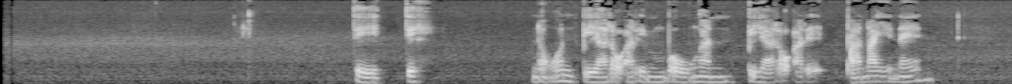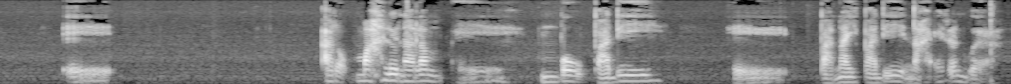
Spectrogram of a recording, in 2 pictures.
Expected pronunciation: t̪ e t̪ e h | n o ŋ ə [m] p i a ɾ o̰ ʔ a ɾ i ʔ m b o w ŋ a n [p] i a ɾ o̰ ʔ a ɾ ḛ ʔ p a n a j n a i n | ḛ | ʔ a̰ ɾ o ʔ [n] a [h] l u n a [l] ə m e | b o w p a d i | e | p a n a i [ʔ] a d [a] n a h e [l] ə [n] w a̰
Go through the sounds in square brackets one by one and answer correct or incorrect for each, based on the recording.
incorrect: n, correct, incorrect: m, correct, correct, incorrect: p, incorrect: i, incorrect: ɾ, correct

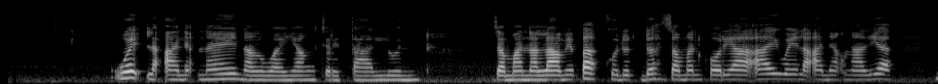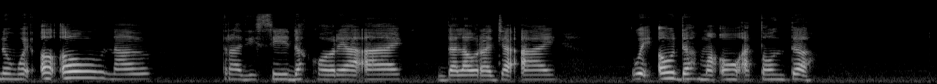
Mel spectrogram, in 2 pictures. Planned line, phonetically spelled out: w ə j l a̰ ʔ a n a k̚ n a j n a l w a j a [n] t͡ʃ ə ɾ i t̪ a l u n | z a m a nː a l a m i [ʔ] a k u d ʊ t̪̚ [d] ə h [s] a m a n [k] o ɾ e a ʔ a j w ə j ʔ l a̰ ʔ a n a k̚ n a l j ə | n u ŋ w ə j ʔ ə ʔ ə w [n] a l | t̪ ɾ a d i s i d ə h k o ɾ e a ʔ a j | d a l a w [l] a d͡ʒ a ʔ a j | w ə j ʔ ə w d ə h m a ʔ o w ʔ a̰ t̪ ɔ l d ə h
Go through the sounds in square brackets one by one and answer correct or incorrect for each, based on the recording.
incorrect: ŋ, incorrect: p, correct, incorrect: z, correct, correct, incorrect: ɾ

